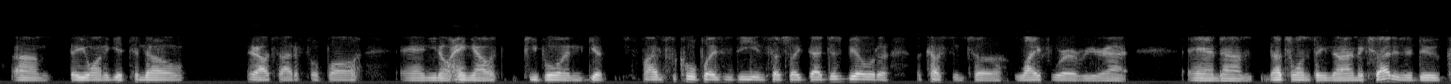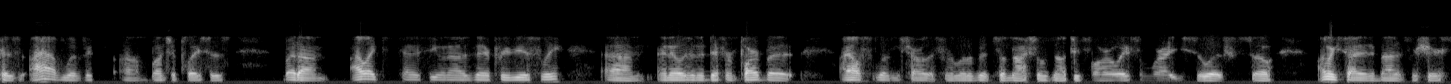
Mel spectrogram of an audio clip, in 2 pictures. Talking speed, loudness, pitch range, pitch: 225 wpm, -21 LUFS, 100-110 Hz, 105 Hz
